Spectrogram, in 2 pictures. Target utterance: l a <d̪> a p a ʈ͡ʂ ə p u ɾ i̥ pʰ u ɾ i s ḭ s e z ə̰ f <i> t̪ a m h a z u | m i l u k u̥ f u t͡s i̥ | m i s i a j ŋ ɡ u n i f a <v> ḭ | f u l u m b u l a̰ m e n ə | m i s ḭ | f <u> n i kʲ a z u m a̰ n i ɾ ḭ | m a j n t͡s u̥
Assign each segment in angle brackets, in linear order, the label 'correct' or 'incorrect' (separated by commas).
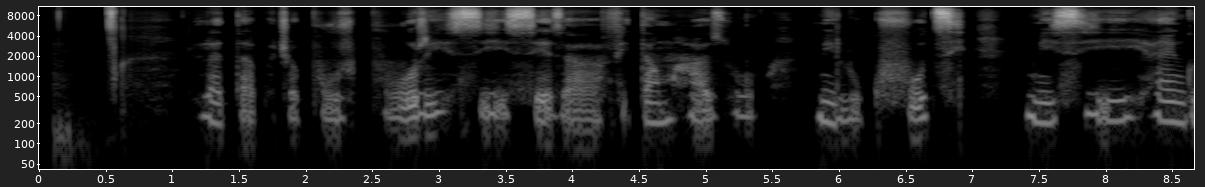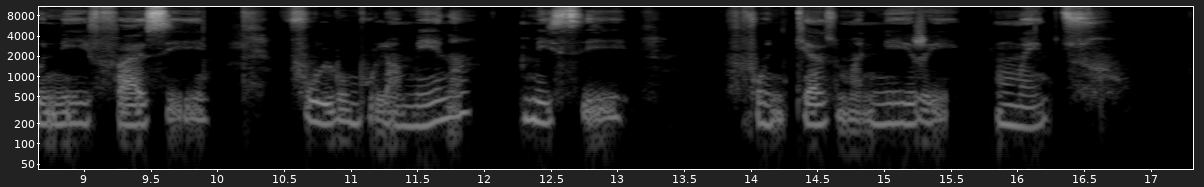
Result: incorrect, correct, incorrect, correct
